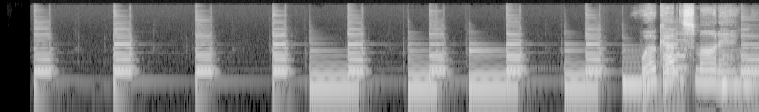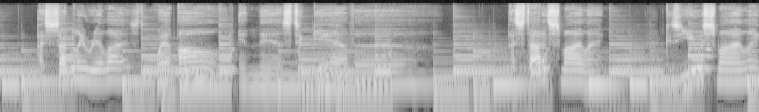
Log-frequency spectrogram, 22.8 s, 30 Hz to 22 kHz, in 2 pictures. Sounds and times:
Acoustic guitar: 0:00.5 - 0:22.7.

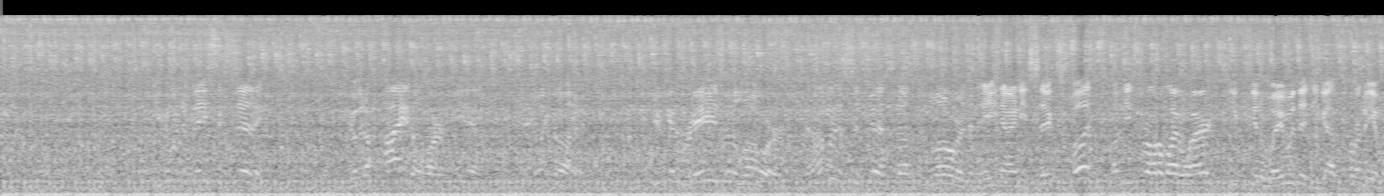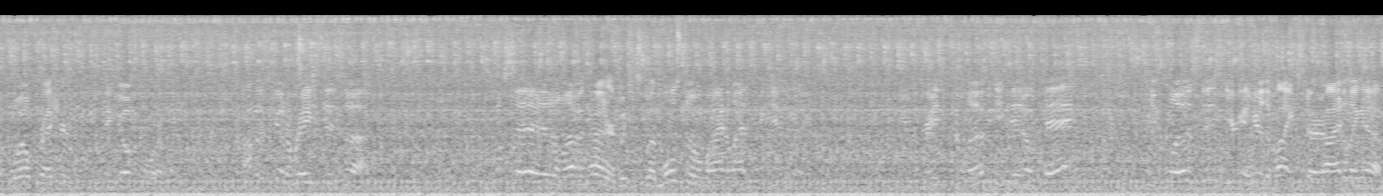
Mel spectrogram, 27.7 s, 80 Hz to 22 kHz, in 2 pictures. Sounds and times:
Speech: 0:01.2 - 0:02.8, 0:03.4 - 0:17.6, 0:18.7 - 0:22.2, 0:22.9 - 0:27.6.

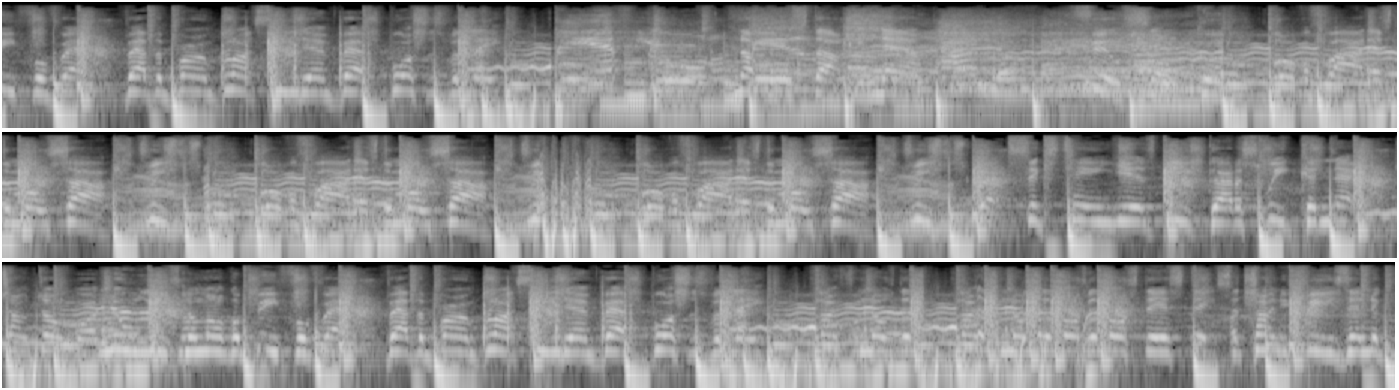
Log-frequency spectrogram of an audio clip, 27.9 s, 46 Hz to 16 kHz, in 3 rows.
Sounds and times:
Music: 0:00.0 - 0:27.8.

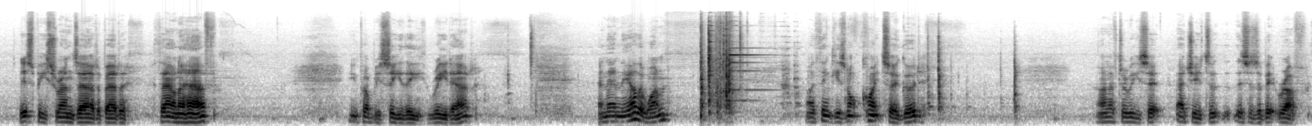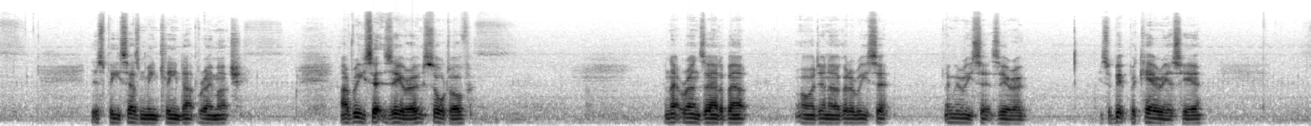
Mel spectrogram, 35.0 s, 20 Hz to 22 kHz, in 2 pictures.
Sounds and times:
Inside, small room: 0:00.0 - 0:34.9
Speech: 0:00.3 - 0:03.0, 0:04.7 - 0:06.4, 0:08.0 - 0:09.0, 0:10.8 - 0:12.4, 0:14.6 - 0:17.5, 0:18.7 - 0:20.8, 0:22.0 - 0:23.9, 0:26.4 - 0:27.5, 0:28.1 - 0:29.4, 0:30.1 - 0:31.2, 0:32.2 - 0:33.6
Tools: 0:09.4 - 0:10.8.

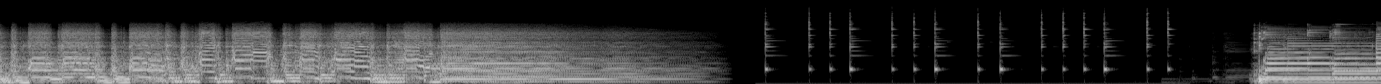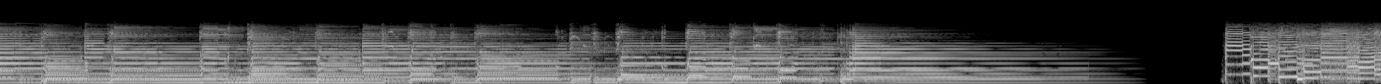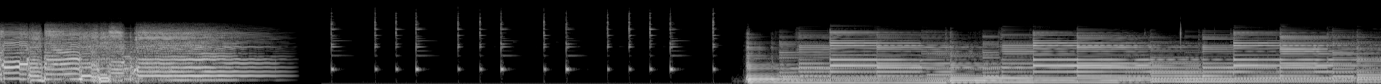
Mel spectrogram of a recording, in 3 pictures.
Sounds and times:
Bass guitar: 0:00.0 - 0:07.3, 0:12.2 - 0:25.1, 0:35.0 - 0:41.4
Electric guitar: 0:00.0 - 0:07.3, 0:12.2 - 0:24.8, 0:26.0 - 0:30.6, 0:35.0 - 0:41.4.

